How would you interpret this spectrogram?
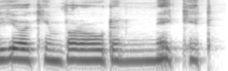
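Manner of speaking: sheepishly drawn-out quote of the outburst; deadpan retelling. Retold or imitated. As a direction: spell out the outburst slowly and quietly. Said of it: "just burst out and said".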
